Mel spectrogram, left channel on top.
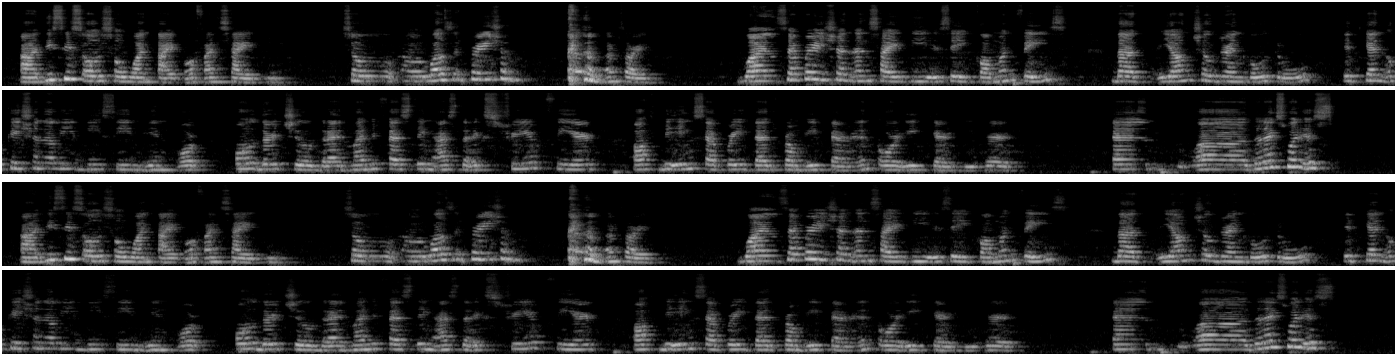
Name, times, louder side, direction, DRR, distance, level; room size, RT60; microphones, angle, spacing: voice 1, 0.2-2.8 3.4-5.2 5.7-6.5 7.4-10.5 11.1-13.1 13.4-15.9 16.3-19.8 20.2-24.0 25.0-27.2, left 1 dB, 80° left, 0 dB, 2.3 m, -27 dB
6.9 x 4.1 x 4.9 m, 0.31 s
head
